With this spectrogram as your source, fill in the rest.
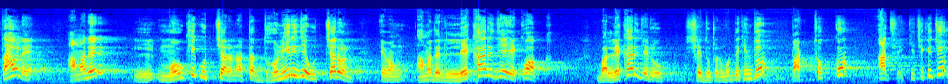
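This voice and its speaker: A man's voice: sits high, very animated, a little slow, long pauses, big-room sound. A male teacher giving a class lecture, explaining step by step and asking rhetorical questions.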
